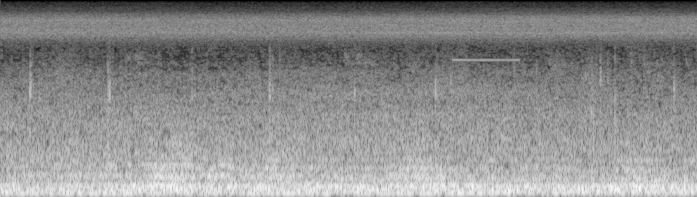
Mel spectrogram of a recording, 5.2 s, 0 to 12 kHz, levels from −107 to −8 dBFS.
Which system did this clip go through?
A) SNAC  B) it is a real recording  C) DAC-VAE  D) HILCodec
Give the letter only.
B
